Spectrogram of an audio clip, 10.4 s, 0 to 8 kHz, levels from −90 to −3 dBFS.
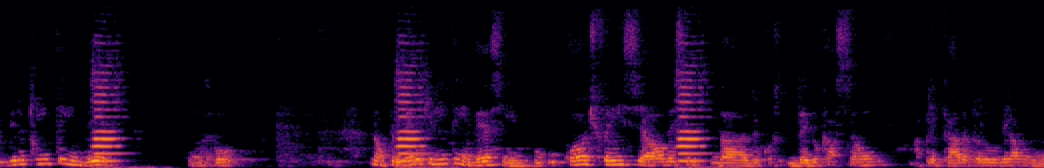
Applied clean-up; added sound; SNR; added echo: classical method WPE with log-MMSE.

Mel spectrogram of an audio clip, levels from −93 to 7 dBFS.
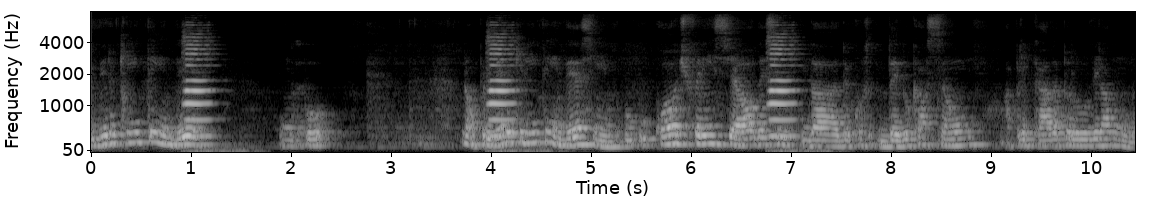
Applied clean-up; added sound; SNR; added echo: none; Wind instrument, woodwind instrument; -1 dB; reverberation time 0.7 s.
